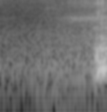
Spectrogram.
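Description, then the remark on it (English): During a church sermon, a single sharp sneeze bursts out at the very end, loud and breathy, after a stretch of quiet background hiss with no talking. “Bless you.”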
